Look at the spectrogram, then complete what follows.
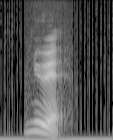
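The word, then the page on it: nve4: tone 4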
